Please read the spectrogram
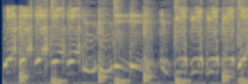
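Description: Music starts abruptly after a brief silence: a fast electronic beat of drum hits with short, bending high notes repeating over it.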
